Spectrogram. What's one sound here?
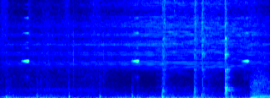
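Footsteps clank on a metal grate floor at a steady walking pace.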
